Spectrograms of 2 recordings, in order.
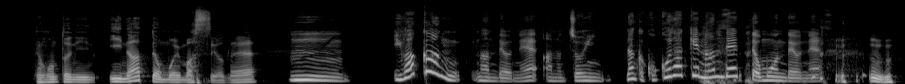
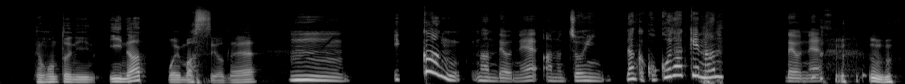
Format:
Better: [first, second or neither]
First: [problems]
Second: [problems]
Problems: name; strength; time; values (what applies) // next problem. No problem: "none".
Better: first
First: none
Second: audio cutting out; at 1.5 s, at 4 s and at 7 s for 0.5 s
